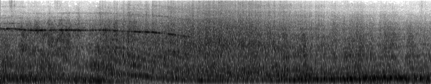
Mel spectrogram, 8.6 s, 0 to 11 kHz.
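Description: F-35 Lightning II jet and P-51 Mustang flying past together in formation, with steady engine noise throughout. A high whine falls in pitch over the first few seconds as they pass overhead.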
